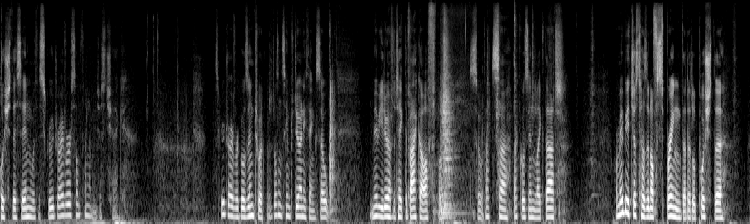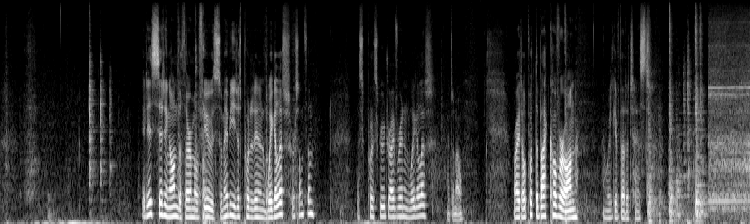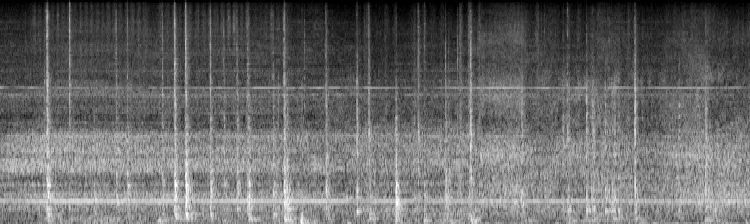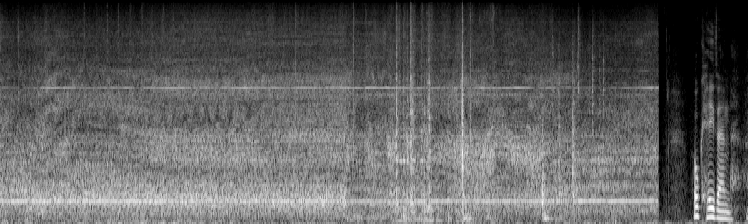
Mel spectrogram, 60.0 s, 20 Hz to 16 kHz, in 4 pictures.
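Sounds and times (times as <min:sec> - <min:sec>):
vacuum cleaner running: 0:28.9 - 0:58.2
nozzle knocking against dryer: 0:32.2 - 0:39.6.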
